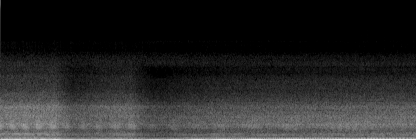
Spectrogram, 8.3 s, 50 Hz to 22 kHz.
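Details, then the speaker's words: Sovol SV07 (Plus) 3D printer running a Klipper input shaper "Measure X" sweep: as the frequency rises toward 100 Hz, a loud steady low drone with humming tones swells and the vibration becomes very pronounced; normal. "Now, that sound is very pronounced, we can hear some vibration now, definitely."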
